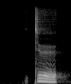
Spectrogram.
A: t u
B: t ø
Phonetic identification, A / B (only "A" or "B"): B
